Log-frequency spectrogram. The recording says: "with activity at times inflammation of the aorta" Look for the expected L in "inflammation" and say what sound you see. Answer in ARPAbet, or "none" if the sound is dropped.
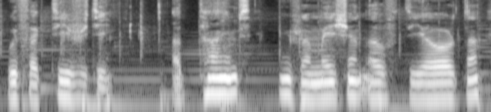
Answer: none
